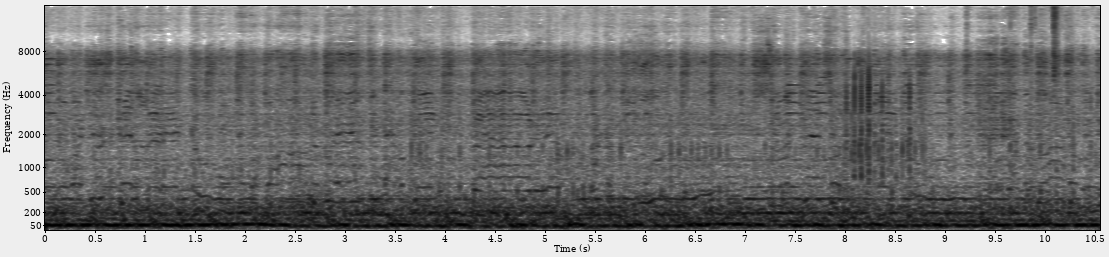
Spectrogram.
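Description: Music playing on the car radio inside the cabin of a moving car, over the steady low rumble of the engine and tyres on the road.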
